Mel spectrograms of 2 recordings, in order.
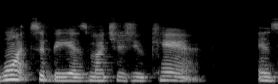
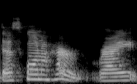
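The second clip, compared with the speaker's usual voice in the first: normal talking voice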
